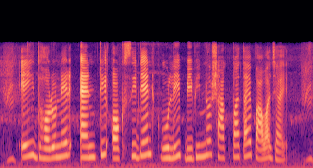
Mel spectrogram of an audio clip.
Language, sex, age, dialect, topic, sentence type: Bengali, female, <18, Rajbangshi, agriculture, question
